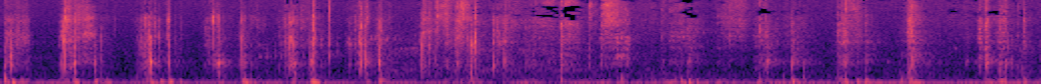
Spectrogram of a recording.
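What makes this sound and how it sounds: A hollow red printed plastic squeeze tube, hand-cream style with a barcode on the side, is gripped and squeezed with fingertips and nails just above the microphone. Close, rapid crinkling and tapping is heard, with dull low thumps under short, bright clicks that stop quickly.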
